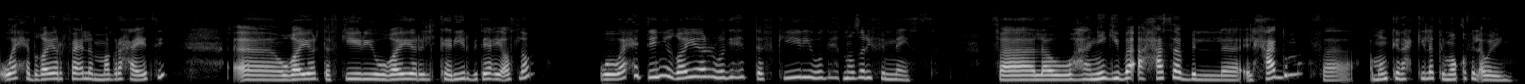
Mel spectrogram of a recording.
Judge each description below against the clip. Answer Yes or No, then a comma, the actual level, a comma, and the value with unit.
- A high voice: Yes, very high, 250 Hz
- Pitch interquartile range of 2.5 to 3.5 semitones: No, average, 4.2 semitones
